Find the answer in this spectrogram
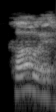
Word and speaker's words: Chloe: in your case, though, just like in Chloe's with the KH, you're still pronouncing it with a hard C. So it actually isn't a digraph because it isn't changing the way that it sounds, right, Chloe?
